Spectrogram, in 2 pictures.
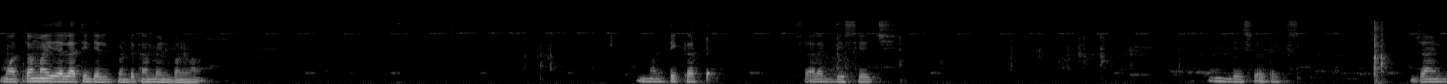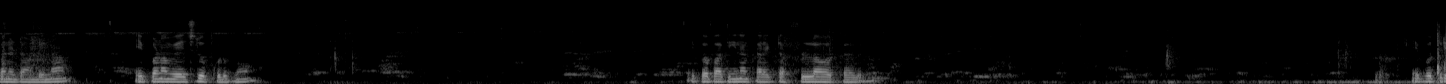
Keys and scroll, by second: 6.1 ctrl+Delete, 14.5 Return.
